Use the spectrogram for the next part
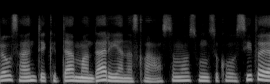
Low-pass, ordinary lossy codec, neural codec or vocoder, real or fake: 10.8 kHz; AAC, 64 kbps; codec, 24 kHz, 0.9 kbps, WavTokenizer, large speech release; fake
